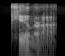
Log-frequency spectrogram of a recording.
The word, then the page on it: kumara: British English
